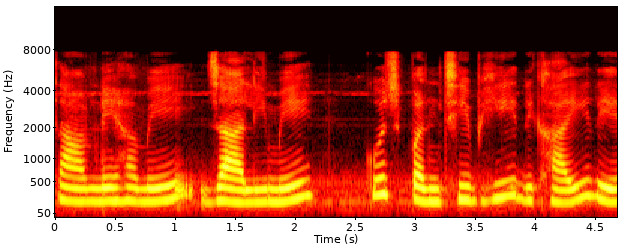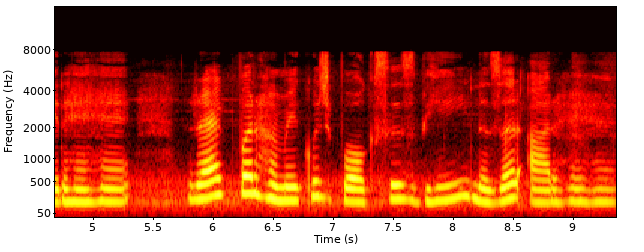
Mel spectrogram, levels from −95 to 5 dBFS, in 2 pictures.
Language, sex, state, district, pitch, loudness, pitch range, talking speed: Hindi, male, Chhattisgarh, Raipur, 200 Hz, -19 LUFS, 185-225 Hz, 135 wpm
